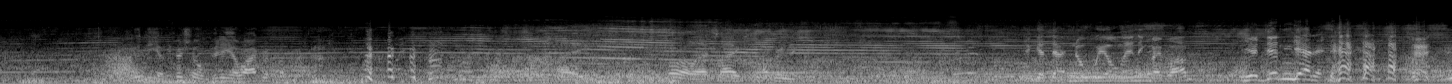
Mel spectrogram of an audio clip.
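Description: Adult men talk casually nearby outdoors.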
